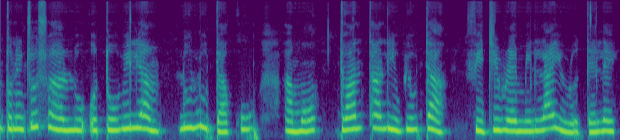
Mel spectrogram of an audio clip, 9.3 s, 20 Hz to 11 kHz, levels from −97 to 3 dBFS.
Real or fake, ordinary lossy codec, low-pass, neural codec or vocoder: fake; none; none; vocoder, 22.05 kHz, 80 mel bands, WaveNeXt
